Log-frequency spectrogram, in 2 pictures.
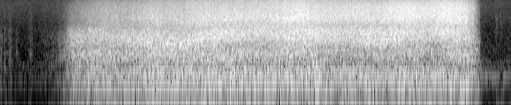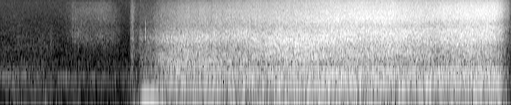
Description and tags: Dragging On Carpet
Dragging object on Carpet
Drag, Rug, Carpet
